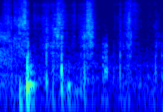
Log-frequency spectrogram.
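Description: Stack of cardboard football trading cards being flicked through by hand: soft, irregular ticks and rustles as card slides over card.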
